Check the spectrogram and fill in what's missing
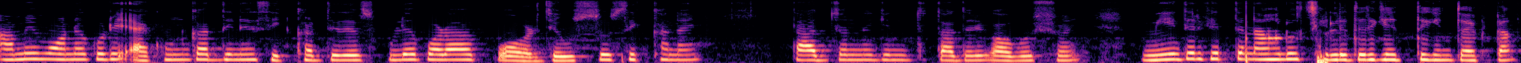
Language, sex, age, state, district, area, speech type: Bengali, female, 18-30, West Bengal, Purba Medinipur, rural, spontaneous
